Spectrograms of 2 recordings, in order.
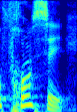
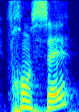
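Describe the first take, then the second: First: "français" ending in a closed "é"; closed vowel. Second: "français" ending in an open "è"; more open vowel. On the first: Teacher giving the other regional variant, "français" with closed final "é". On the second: Teacher showing a regional variant, "français" with open final "è". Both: Shown as a demonstration. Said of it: "Você pode falar um pouco mais aberto".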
